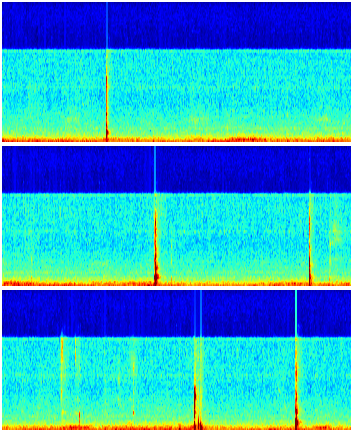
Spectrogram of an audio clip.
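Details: Hiccups: six brief, sharp clicks at irregular gaps over about twenty seconds in a quiet room.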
